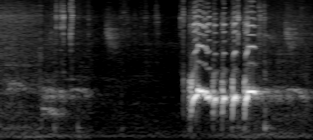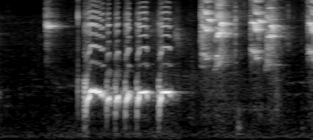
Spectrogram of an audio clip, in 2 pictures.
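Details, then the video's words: Local zebra dove with a loud, forceful voice: two bursts of rapid stuttering cooing notes ending in a drawn-out coo, followed by sharp high chirping from another bird. "perkutut lokal gacor suara besar nyentak KUNG power kencang"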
